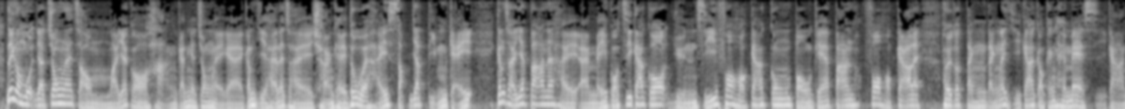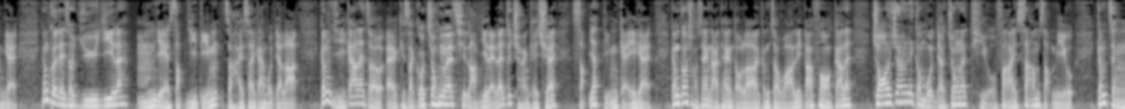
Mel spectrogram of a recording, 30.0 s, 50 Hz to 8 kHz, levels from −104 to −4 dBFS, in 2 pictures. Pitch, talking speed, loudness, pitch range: 105 Hz, 310 characters per minute, -23 LUFS, 90-125 Hz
